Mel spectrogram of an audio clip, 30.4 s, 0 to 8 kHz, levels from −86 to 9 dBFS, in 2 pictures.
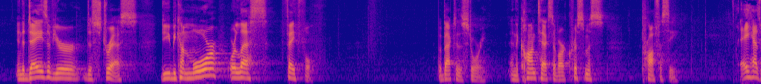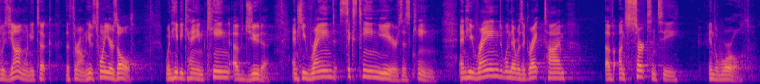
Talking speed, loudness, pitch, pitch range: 130 wpm, -23 LUFS, 140 Hz, 120-155 Hz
